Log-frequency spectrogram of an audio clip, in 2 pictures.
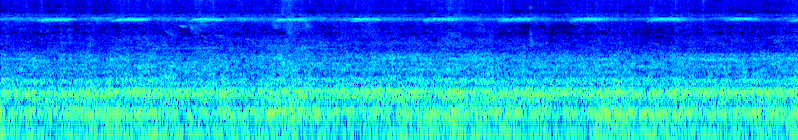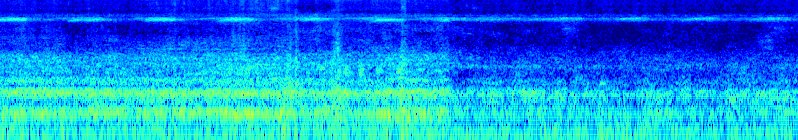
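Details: A crowd of bees feeds on flowering ora-pro-nobis, producing a rich, steady droning buzz that swells slightly then thins near the end, with a faint high pulsed tone recurring throughout.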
